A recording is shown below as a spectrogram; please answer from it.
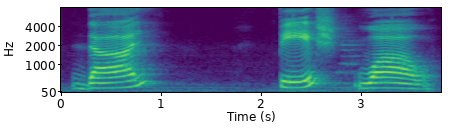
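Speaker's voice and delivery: دال پیش واو said slowly, letter by letter; slow letter-by-letter spelling. Shown as a demonstration. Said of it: "this is bigger than".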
